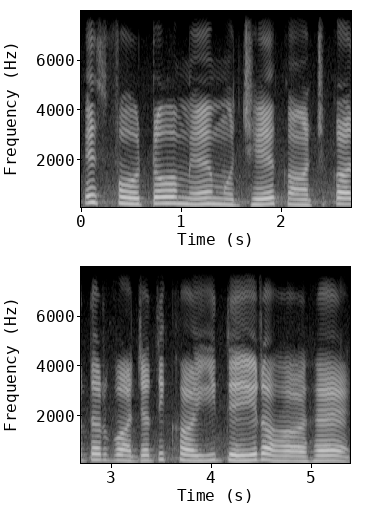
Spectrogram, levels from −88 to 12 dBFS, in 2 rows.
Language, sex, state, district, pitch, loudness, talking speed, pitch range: Hindi, female, Madhya Pradesh, Katni, 225 Hz, -14 LUFS, 120 wpm, 210-240 Hz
